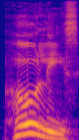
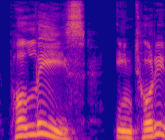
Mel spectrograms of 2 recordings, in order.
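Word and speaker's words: police: پلیس دقت بکنید دوستان تلفظ پلیس استرس روی ال و روی پی نیست یعنی نباید بگید پولیس این اشتباهه پلیس اینطوری درسته در واقع استرس روی ال روی بخش دوم ک پولیس به پلیس زنگ بزنید پولیس Pleas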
